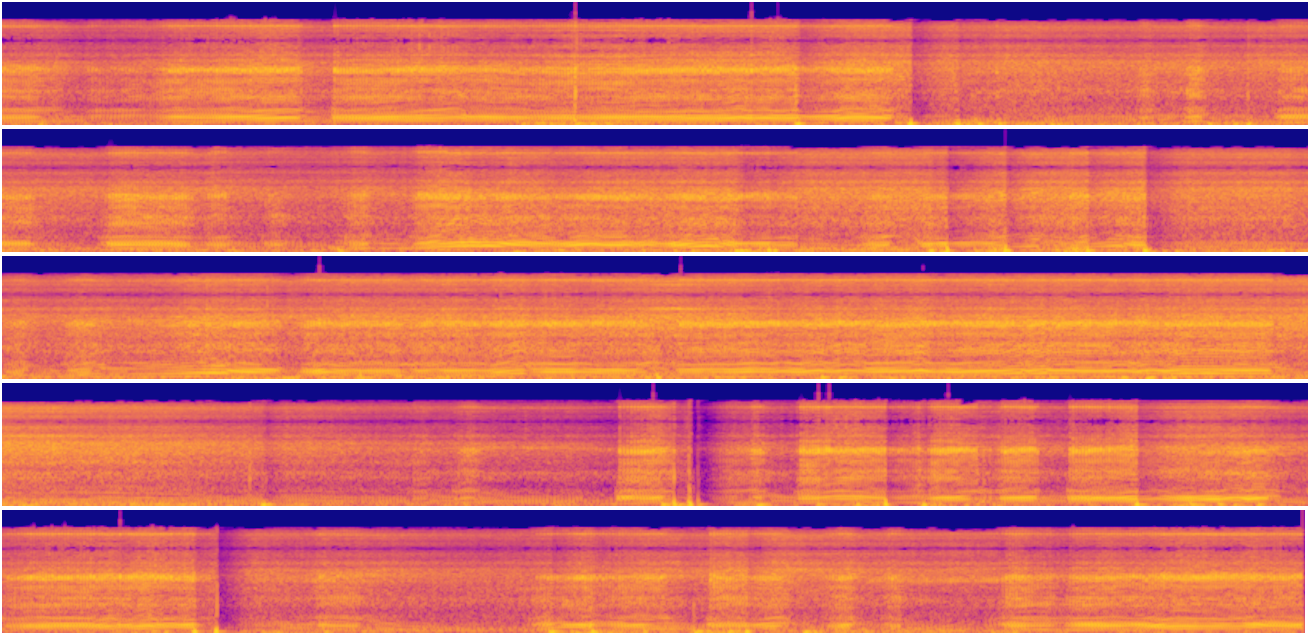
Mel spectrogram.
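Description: Motocross bike engine revving hard and falling away again and again as the rider accelerates and shuts off through the corners, heard close up from a helmet camera.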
